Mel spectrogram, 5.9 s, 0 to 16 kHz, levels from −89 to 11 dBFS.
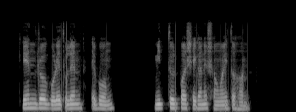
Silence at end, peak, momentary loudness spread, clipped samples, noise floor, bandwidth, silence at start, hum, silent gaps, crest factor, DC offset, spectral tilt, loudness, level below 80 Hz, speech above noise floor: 0.95 s; -12 dBFS; 10 LU; under 0.1%; under -90 dBFS; 7.6 kHz; 0.45 s; none; 1.78-1.82 s, 2.31-3.09 s; 18 dB; under 0.1%; -7.5 dB/octave; -29 LUFS; -60 dBFS; over 62 dB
